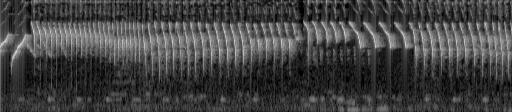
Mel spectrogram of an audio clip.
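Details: Canary delivering an unbroken song meant to prompt young or silent canaries into singing; high, extremely fast trills roll on for seconds, shifting pitch and rhythm, with a brief break before more rapid chirped phrases.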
